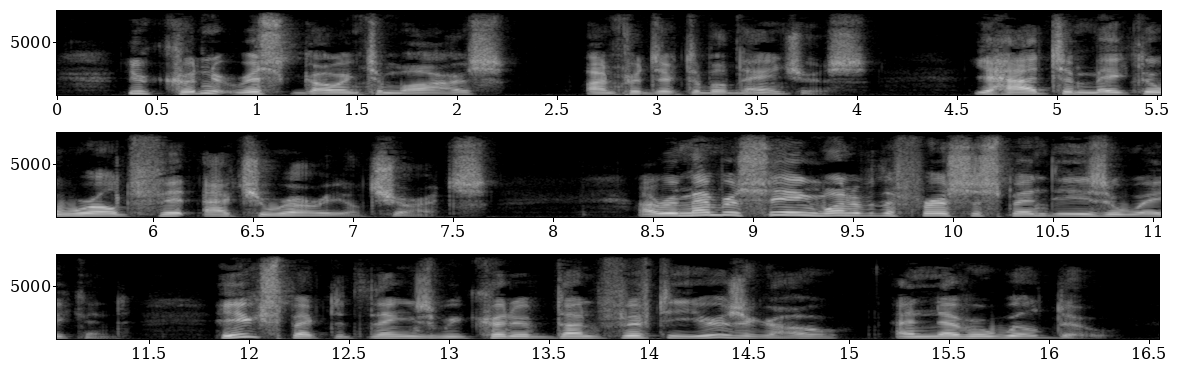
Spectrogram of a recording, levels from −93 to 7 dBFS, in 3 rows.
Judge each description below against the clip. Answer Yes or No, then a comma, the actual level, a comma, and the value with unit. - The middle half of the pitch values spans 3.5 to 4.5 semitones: No, average, 4.9 semitones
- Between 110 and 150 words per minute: Yes, average, 145 wpm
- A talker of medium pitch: Yes, medium, 150 Hz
